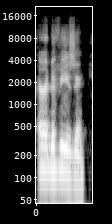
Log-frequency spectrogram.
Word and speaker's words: Eredivisie: I think it's pronounced what? Eredivisie? Yeah, Eredivisie. Finally got it right.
